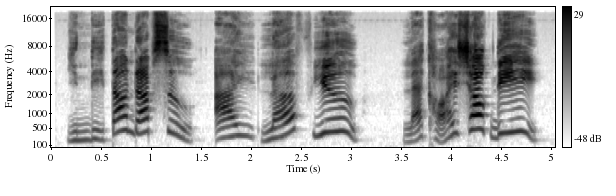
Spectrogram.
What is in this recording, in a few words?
login thai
